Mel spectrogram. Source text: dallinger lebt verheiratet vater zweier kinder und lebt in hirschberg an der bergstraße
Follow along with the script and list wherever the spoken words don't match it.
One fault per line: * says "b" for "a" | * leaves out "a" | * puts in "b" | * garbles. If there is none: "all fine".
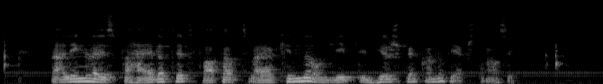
* says "ist" for "lebt"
